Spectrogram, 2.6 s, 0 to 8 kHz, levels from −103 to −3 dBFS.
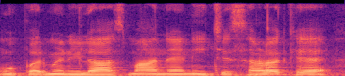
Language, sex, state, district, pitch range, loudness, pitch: Hindi, male, Jharkhand, Ranchi, 115-130 Hz, -15 LUFS, 120 Hz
